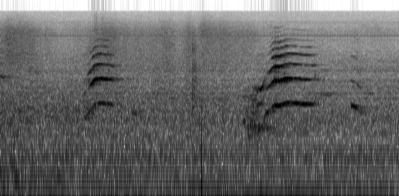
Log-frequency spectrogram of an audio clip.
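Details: Chatty pet cat indoors answering when spoken to: two clear high meows about two seconds apart, each rising then falling with bright harmonics, a brief soft chirp after, quiet room background.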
